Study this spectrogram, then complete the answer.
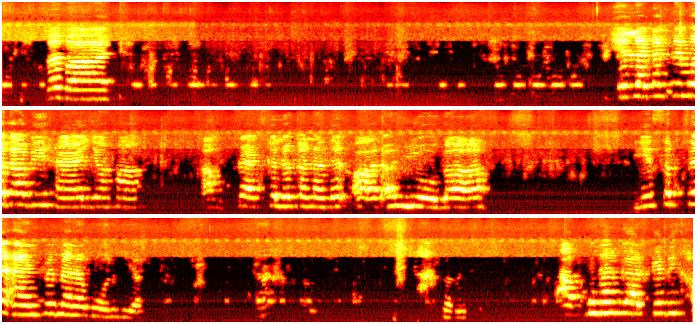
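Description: A young boy talks excitedly, close by.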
